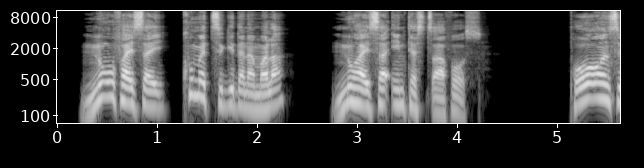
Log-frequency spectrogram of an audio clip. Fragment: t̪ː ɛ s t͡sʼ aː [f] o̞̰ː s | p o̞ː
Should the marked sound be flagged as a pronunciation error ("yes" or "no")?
no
